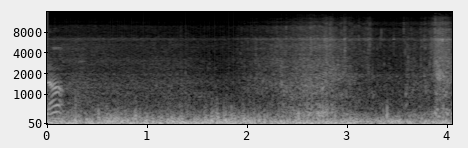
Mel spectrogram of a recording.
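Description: Heavy wind buffeting the microphone, a steady low rumble, over shallow surf washing around the legs. A brief knock comes just before the end.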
